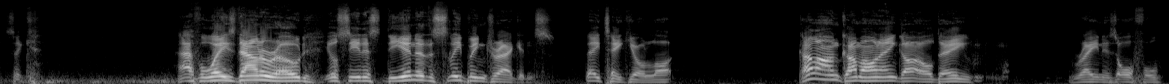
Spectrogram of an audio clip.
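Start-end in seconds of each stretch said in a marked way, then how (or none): 1.8-11.6 loud Cockney gate guard, easing off; impatient Cockney directions; shitty Cockney accent. Acted. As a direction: hurry them along in bad Cockney. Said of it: "my shitty Cockney accent".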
